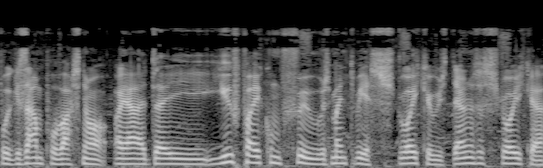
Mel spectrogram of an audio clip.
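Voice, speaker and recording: A medium-pitched man with a British accent, recorded dry and close with no echo. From Britain. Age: 30s. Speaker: video game streamer. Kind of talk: casual live-stream gameplay commentary.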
